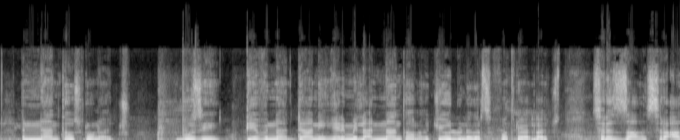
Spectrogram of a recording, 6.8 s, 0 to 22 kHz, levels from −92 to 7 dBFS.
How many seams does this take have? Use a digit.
0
